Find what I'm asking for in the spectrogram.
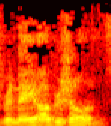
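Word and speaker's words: René Auberjonois: It's René Auberjonnes.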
